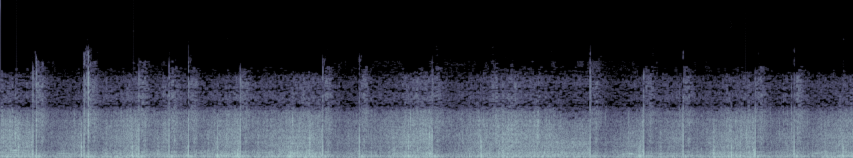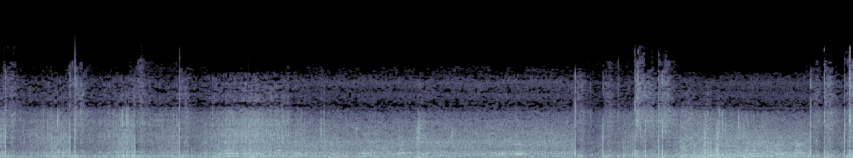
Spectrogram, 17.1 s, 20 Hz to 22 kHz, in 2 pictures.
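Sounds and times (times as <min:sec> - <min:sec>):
rumble of explosions: 0:00.0 - 0:11.7, 0:14.2 - 0:17.0
fireworks shells bursting: 0:14.2 - 0:17.0.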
